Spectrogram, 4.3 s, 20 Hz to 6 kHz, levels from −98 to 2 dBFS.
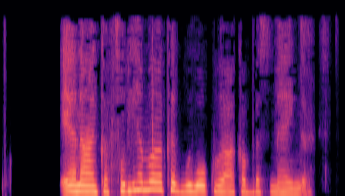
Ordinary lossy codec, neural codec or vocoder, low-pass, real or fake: MP3, 24 kbps; codec, 16 kHz, 0.5 kbps, X-Codec, HuBERT features, trained on balanced general audio; 5.4 kHz; fake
